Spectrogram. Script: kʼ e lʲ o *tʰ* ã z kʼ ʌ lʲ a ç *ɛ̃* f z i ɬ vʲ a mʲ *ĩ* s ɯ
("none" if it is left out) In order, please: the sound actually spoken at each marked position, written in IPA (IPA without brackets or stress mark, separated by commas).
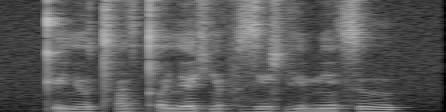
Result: tʰ, ɛ̃, ẽ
